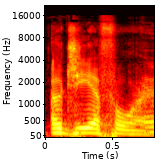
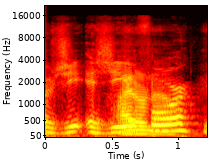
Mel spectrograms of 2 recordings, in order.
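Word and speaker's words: Ejiofor: Ogeefor. – Ogeefor.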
